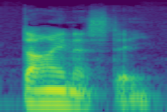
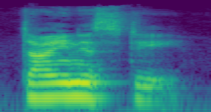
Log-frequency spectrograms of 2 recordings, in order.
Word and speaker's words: dynasty: simultaneously dynasty privacy simultaneously hopefully you could clearly hear the difference between that i sound in the ga example like the letter i and the e sound that i did in the received pronunciation accents now the other time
